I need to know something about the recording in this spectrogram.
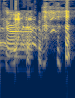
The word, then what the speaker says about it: Slackrr: And so for those that won't, it's spelt as in Slack, S-L-A-C-K, and then two R's, rather than that's E and right, R, yeah, Slackrr.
